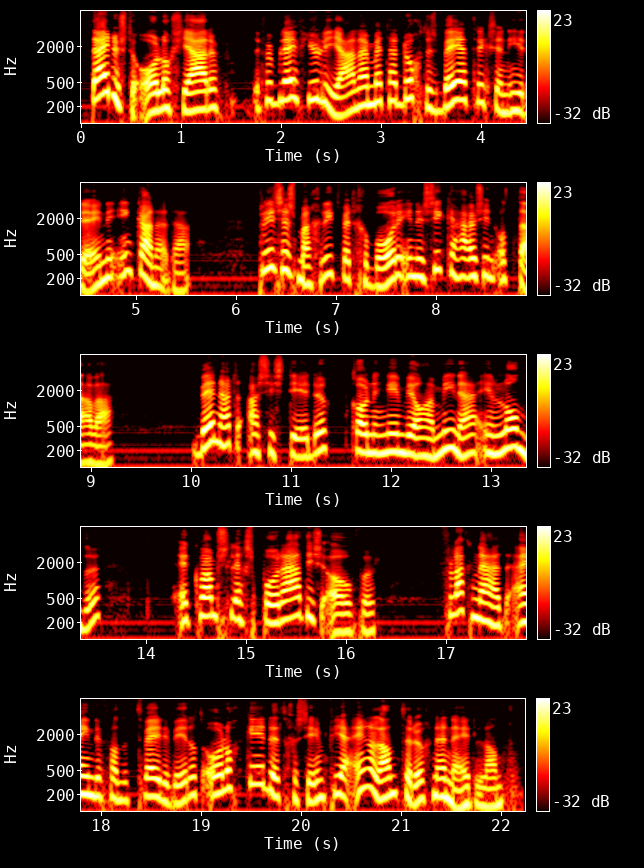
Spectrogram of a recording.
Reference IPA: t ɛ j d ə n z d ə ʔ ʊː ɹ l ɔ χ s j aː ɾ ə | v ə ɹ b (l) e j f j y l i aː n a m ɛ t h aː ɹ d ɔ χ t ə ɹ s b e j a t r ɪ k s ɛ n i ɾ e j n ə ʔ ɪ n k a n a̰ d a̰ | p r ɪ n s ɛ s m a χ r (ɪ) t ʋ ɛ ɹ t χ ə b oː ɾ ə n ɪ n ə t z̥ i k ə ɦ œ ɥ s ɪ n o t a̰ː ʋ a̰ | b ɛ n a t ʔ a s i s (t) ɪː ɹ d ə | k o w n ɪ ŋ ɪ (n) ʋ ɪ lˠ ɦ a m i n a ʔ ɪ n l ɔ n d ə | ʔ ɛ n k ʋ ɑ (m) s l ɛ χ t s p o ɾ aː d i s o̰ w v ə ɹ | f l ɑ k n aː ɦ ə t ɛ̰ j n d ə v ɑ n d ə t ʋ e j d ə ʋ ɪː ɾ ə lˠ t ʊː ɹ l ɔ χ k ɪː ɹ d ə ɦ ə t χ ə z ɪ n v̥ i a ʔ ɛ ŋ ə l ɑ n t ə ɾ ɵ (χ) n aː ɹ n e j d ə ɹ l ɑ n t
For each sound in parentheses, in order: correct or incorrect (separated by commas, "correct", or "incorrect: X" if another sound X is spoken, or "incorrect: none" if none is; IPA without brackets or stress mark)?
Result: correct, incorrect: i, correct, correct, correct, correct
